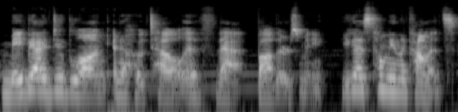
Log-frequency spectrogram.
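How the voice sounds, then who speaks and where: A woman's bright, sharp, fairly high voice, with lively intonation and a fairly slow pace. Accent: Southern. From North Carolina. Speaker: hiking vlogger. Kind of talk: casual talk to camera.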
